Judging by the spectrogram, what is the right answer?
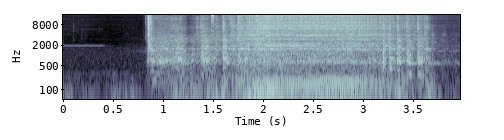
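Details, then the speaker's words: Audi A4 that won't crank: starter bridged from starter relay to battery positive, ignition on so the fuel pump runs; short starter whirr, engine catches, runs about three seconds on minimal fuel and dies; starter works, ECU blamed. "So yeah, you can hear that it works if I put a term of 30 voltage through it. Alright, put the ignition on. So now the fuel pump is run. You'll hear it start momentarily."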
